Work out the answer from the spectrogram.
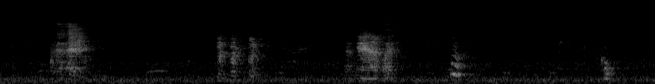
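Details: Pet female African grey parrot indoors trying to open a door, scolding it with "Hey" and calling it with "kom" (come); several short voice-like utterances spaced a second or two apart, quiet room background.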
